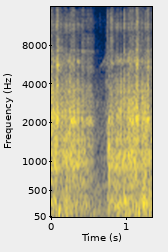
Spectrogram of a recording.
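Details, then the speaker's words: Honda Scoopy FI with fuel pump and dirty injector already fixed: starter spins with a ratchety whirr that cuts out and returns, flywheel rotating forward then back, engine won't crank; faulty crankshaft position sensor. "Permasalahan yang kedua starter tidak angkat. Ya, saya coba starter lah."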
